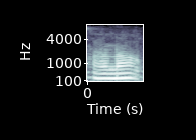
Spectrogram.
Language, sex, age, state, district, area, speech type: Tamil, female, 45-60, Tamil Nadu, Kallakurichi, urban, spontaneous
